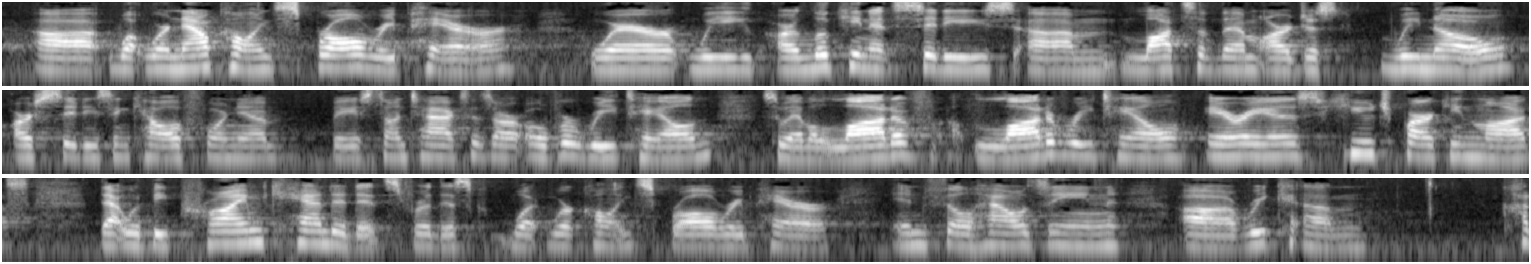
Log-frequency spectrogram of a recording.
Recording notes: This program was recorded in front of a live audience at The Commonwealth Club in San Francisco on July 7, 2009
